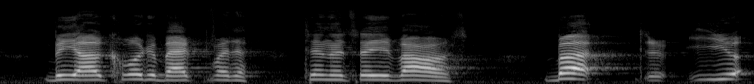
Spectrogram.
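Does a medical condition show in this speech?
Yes: cerebral palsy; three botox shots every 3 months at Vanderbilt relax arm muscles, allow straightening arm.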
